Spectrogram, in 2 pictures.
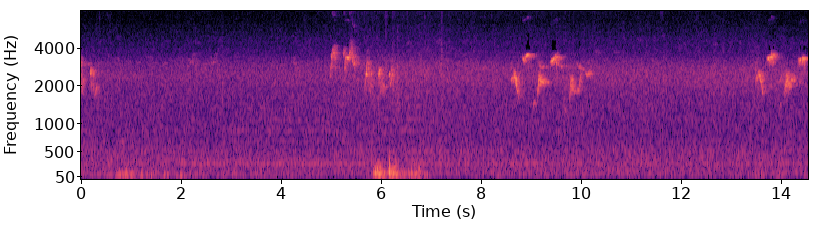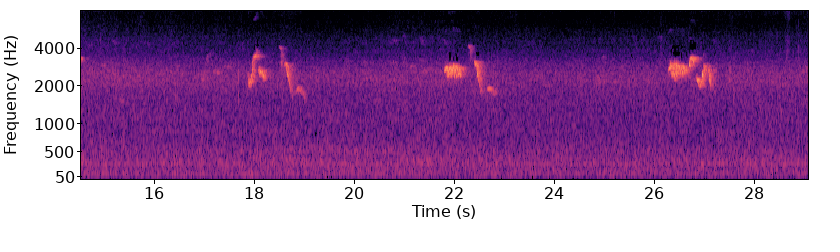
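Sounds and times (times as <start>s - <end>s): steady background hiss: 0.0s - 29.0s
songbird whistling phrases: 8.6s - 10.3s, 13.5s - 14.6s, 17.9s - 19.1s, 21.8s - 22.9s, 26.3s - 27.2s.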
